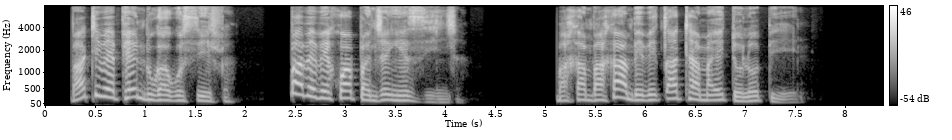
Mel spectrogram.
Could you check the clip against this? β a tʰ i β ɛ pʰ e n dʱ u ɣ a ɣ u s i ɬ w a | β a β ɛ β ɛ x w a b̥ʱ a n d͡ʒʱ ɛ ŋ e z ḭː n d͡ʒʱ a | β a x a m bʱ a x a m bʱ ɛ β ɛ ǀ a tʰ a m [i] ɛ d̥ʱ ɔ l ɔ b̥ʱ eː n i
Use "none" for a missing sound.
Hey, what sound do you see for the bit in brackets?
a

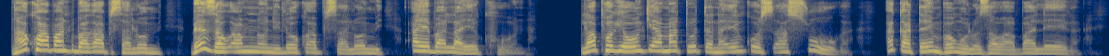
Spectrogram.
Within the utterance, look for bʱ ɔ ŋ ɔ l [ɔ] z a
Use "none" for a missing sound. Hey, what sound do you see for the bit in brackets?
ɔ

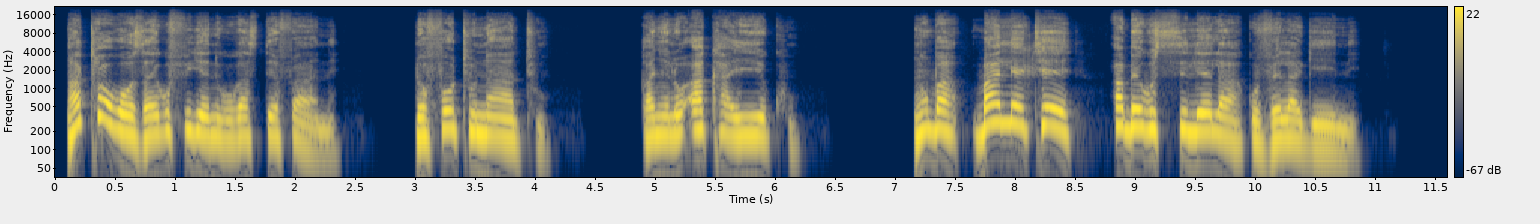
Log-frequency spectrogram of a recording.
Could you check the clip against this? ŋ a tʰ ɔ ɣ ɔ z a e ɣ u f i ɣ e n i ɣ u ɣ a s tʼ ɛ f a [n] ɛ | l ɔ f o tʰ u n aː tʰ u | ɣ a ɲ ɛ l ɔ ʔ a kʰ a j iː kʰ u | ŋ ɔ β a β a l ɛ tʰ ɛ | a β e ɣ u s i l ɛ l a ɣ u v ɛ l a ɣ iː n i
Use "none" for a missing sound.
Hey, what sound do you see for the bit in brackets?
n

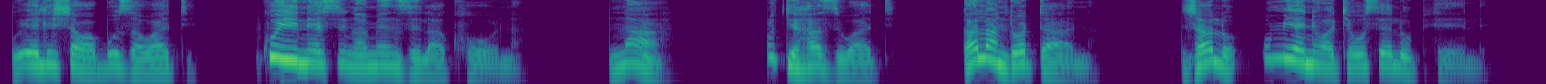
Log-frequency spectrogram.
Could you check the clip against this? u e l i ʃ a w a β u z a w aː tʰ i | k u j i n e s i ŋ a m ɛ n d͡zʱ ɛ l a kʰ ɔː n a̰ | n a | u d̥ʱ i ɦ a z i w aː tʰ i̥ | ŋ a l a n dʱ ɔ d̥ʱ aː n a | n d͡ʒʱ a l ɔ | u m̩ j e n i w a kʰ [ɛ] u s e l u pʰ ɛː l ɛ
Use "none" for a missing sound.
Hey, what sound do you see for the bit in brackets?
ɛ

